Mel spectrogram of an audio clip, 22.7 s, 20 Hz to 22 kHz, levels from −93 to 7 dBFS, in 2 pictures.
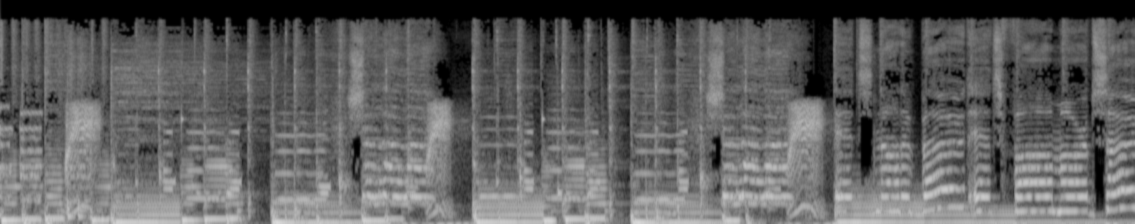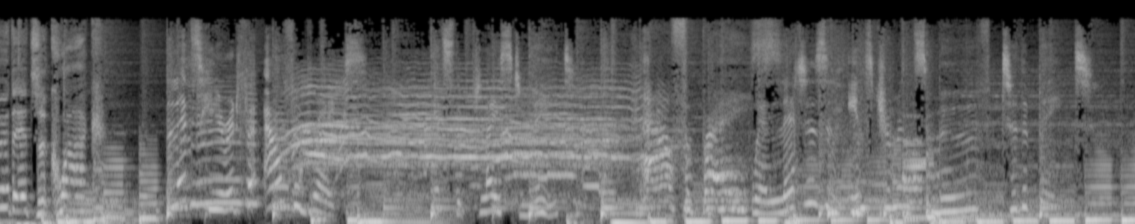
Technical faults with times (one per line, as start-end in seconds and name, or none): none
